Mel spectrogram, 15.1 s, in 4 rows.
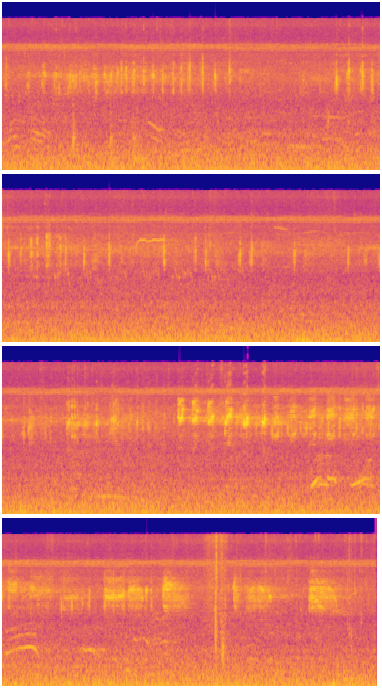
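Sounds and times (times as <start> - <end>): low background rumble: 0.0 - 15.0
small birds twittering: 0.0 - 15.0.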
